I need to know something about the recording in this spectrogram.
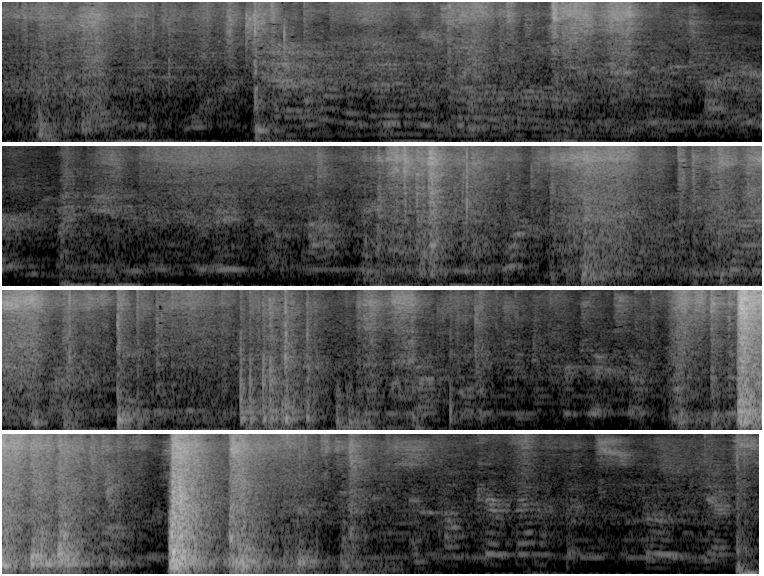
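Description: Cardboard shipping case being opened and handled: scattered rustling and scraping of cardboard, with two louder scraping noises about eleven and twelve seconds in.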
